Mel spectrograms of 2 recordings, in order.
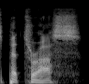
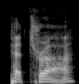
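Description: First: "Petros" ending in a clear s; careful "Petros", the final s sounded; corrected pronunciation. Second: "Petra" ending in an open "ah"; careful "Petra" with no final s; contrasted pronunciation. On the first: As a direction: say "Petros" as pet-ROSS. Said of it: "it's Petros". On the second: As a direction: say "Petra" slowly, as pet-RAH. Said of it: "It's not Petra, it's Petros". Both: Shown as a demonstration.

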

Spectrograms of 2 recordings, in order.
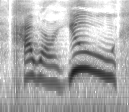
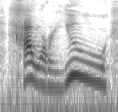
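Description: First: Much higher and louder slow bird squawk; loud high crow imitation; talking crow, louder. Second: Much higher, slow bird voice; high parrot-like crow imitation; talking crow. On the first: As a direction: belt the greeting like the crow. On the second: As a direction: mimic the crow's squawky greeting. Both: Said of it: "There's this one crow that says".

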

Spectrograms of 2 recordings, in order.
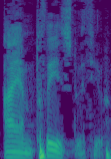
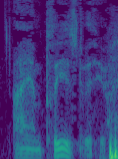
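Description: First: Lower, softer, tender reassurance; lower, softer tender voice of Christ. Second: Much softer, lower, near-hushed tenderness; hushed, lower tender voice of Christ. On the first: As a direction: speak it gently as Christ comforting. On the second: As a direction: let it fall to a soft, low hush. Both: Acted. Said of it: "He sounds like this".

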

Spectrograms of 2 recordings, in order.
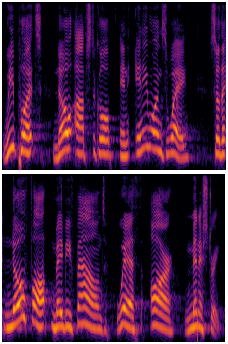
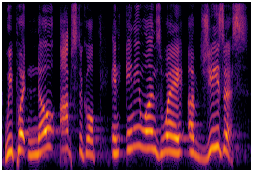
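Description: First: Slow, measured reading of the verse; slow scripture recital. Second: We put no obstacle in anyone's way, with put hit hard, slow and louder; fired-up, slow restatement with put stressed; emphatic repeat. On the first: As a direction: read the passage out deliberately before preaching on it. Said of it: "he says this". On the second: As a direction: drive the verse home, leaning on put. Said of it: "I stinking love that passage". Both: Shown as a demonstration.

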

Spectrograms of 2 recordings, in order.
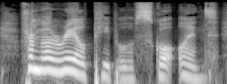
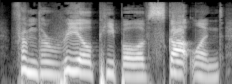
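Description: First: Imitated Scottish ad voice-over; Scottish accent. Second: Said in the usual way. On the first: Mimicking the lady in a Scotch commercial, in a Scottish accent. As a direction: put on a Scottish lady's accent. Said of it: "this lady with a Scottish accent". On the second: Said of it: "and they're like".

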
